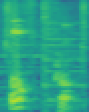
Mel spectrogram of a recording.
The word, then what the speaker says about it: কক্ষ: এখানে কোটা ও ওর মতো উচ্চারণ হবে এবং ক্ষয় এর জন্য কক্ষ, এটা আমরা আগেই বলেছি। তো এর সঠিক উচ্চারণ হচ্ছে কক্ষ।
